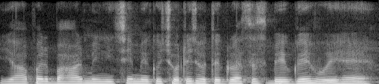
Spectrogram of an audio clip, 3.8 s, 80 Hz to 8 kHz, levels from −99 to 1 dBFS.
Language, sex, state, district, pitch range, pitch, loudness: Hindi, female, Arunachal Pradesh, Lower Dibang Valley, 170-190 Hz, 180 Hz, -18 LUFS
